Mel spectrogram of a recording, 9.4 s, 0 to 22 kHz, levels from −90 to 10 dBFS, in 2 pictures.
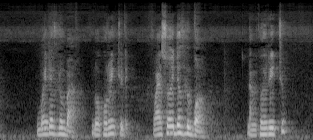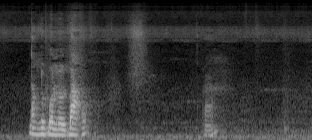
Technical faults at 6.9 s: transcoding between lossy codecs

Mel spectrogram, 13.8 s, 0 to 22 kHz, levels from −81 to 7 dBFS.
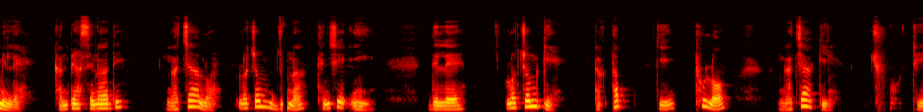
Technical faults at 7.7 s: none

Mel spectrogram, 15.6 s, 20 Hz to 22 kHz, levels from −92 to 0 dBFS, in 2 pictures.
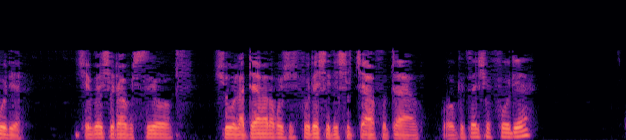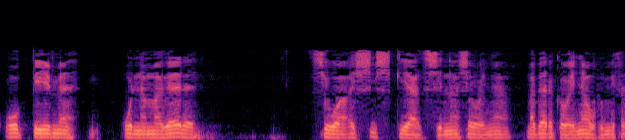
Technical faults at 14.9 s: AAC compression

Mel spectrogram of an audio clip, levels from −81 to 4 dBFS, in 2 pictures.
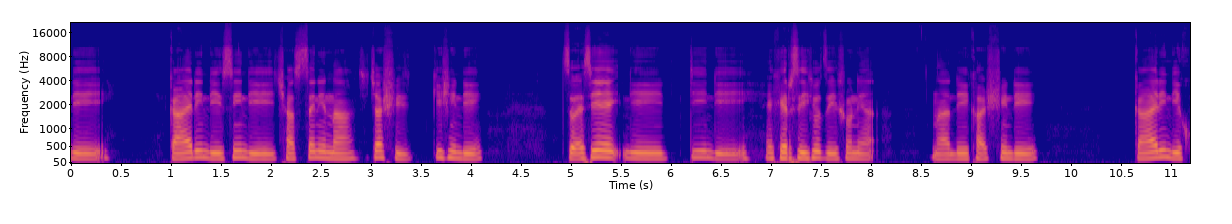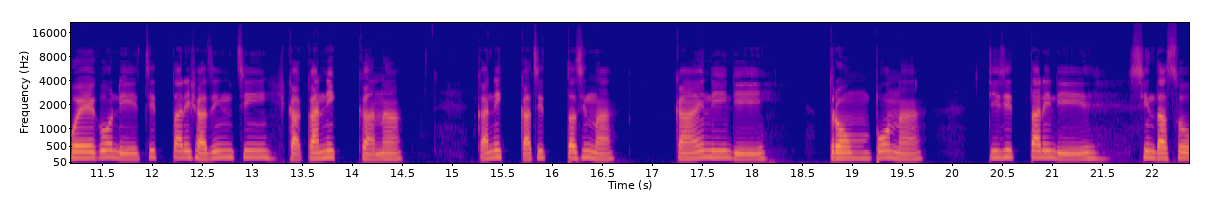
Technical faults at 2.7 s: none

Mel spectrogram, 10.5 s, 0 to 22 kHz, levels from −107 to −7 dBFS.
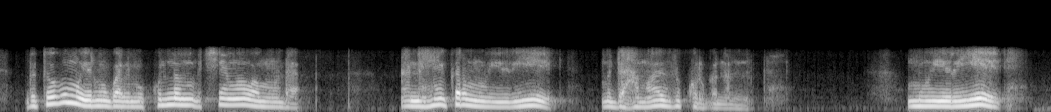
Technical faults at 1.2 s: Opus voice compression

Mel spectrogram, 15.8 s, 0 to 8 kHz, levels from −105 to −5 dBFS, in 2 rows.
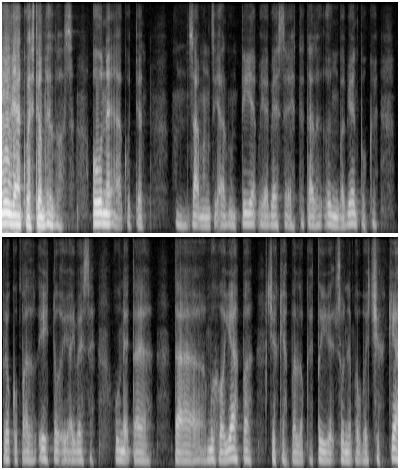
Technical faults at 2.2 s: microphone volume stepped down

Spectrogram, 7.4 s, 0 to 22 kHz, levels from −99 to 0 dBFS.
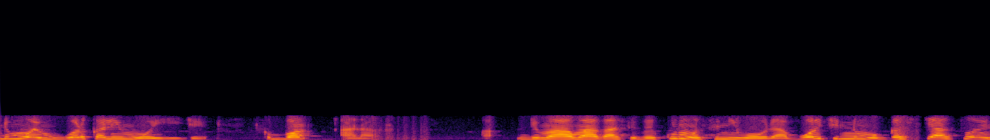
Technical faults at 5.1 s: Bluetooth CVSD headset codec

